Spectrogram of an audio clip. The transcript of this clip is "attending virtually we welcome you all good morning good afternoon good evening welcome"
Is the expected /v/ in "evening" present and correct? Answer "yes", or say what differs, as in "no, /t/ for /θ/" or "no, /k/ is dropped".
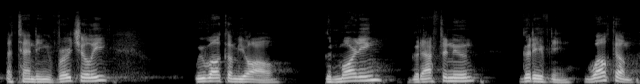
yes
